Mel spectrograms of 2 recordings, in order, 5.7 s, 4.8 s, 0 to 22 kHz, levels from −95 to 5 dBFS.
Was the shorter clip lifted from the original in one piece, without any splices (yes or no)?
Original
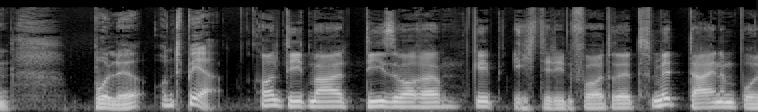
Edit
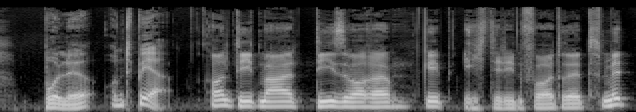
yes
